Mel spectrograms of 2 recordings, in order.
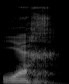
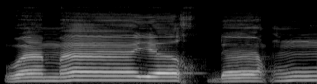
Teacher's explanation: huruf kha kita baca tebal sebab kha sukun sebelumnya berharokat fathah. Bukan dibaca yakh, tapi mestinya kita tebalkan.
